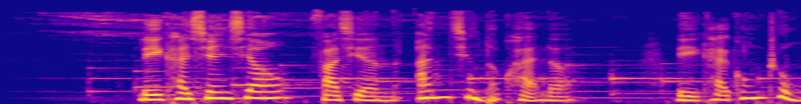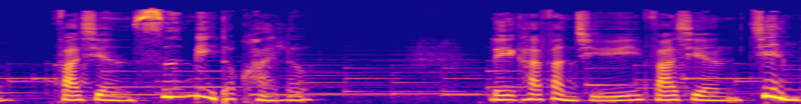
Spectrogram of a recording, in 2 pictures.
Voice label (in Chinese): 女 亲和; 成熟; 庄园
